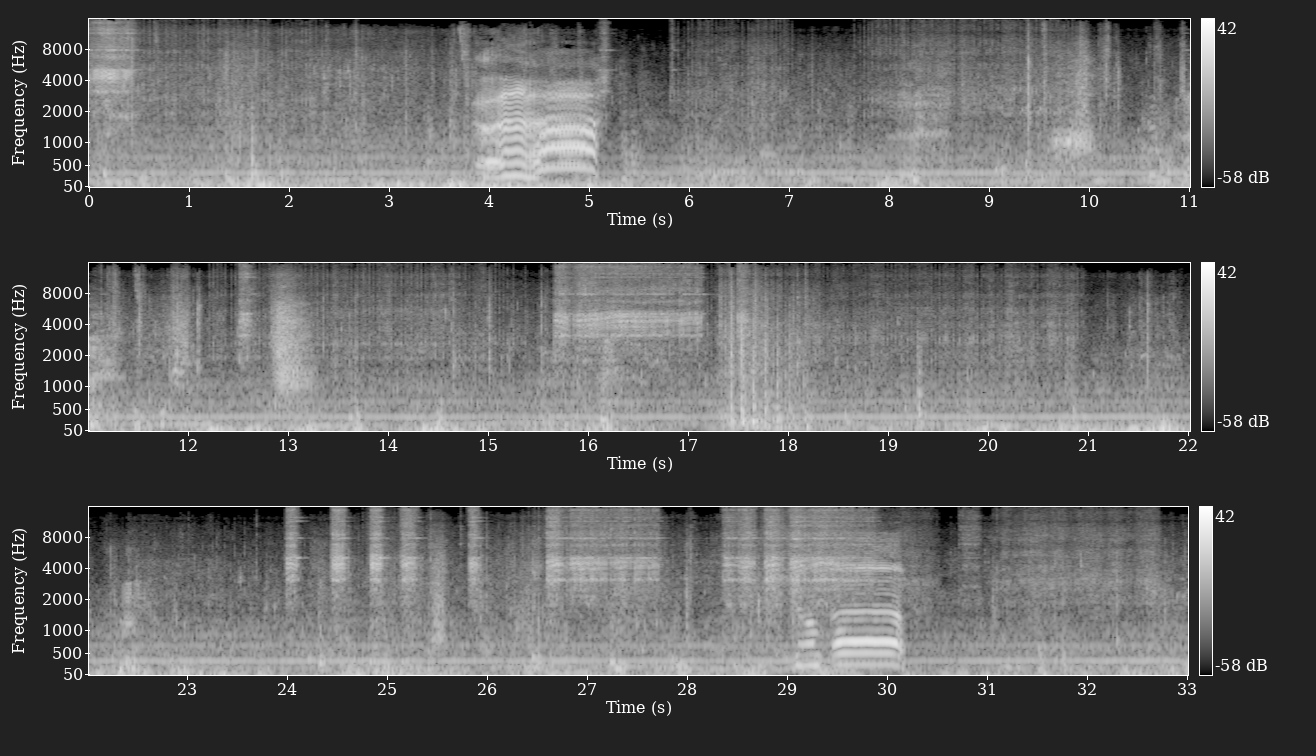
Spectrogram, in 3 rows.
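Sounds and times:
fishing reel cranking: 0:00.0 - 0:02.4, 0:12.0 - 0:17.7, 0:18.8 - 0:21.0, 0:24.0 - 0:32.8
rod and reel clicks: 0:00.0 - 0:03.2, 0:05.8 - 0:10.4, 0:11.4 - 0:21.8, 0:24.0 - 0:33.0
outboard engines idling: 0:00.0 - 0:33.0
water noise: 0:00.0 - 0:33.0
wind: 0:00.0 - 0:33.0.

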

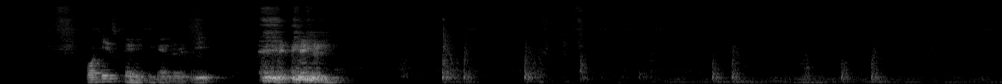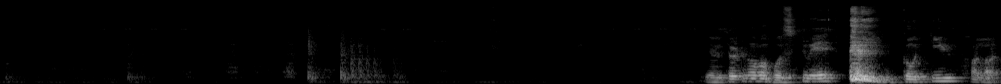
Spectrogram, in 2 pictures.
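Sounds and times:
chalk writing on blackboard: 0:00.4 - 0:02.6, 0:04.0 - 0:15.2, 0:16.3 - 0:17.1.

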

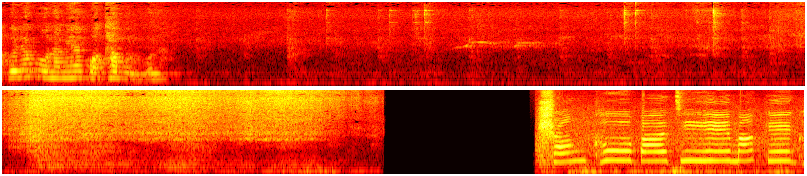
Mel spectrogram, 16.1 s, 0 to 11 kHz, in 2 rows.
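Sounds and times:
dry grain pouring hiss: 0:07.7 - 0:11.9.

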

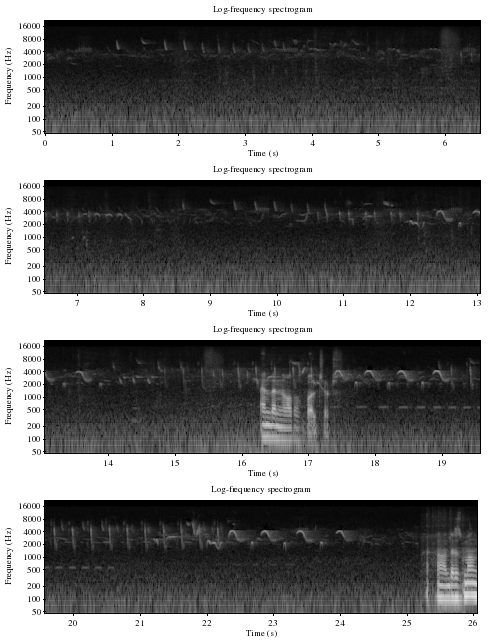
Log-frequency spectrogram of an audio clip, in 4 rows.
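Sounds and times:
whistled bird notes: 0:00.0 - 0:25.2
birds chirping: 0:00.0 - 0:26.0.

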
